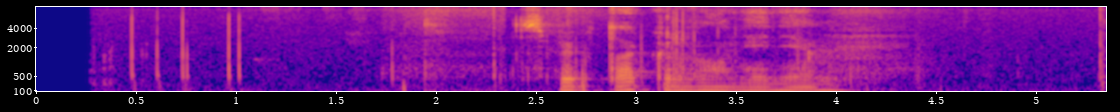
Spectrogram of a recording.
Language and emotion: Russian, neutral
